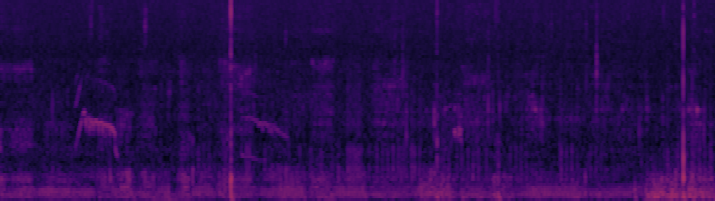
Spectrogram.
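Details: Steady low purring from a kitten named Pom in a home kitten stream, joined early on by one brief high mew and a few soft clicks and knocks.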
